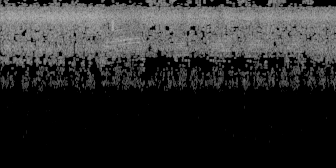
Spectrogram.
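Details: Continuous bright insect shrilling from Japanese crickets or cicadas, many callers merged into one even, sizzling high band with slight flickers, over a low quiet background hiss.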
